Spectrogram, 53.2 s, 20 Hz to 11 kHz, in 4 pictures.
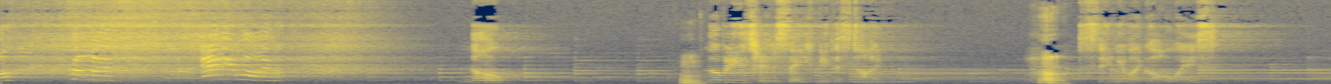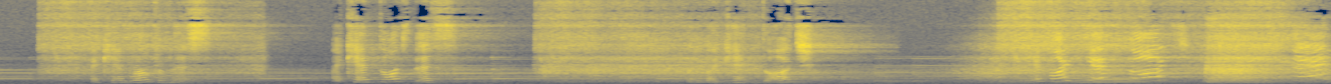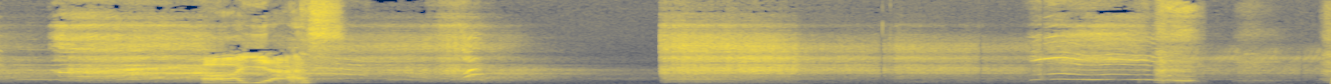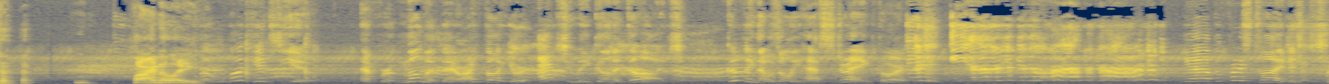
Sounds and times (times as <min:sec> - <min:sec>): Music: 0:00.0 - 0:53.2
Speech: 0:06.8 - 0:07.1, 0:10.3 - 0:11.8, 0:28.6 - 0:30.0, 0:39.9 - 0:46.5.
